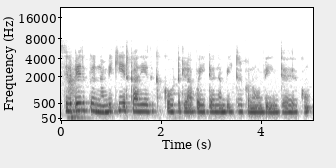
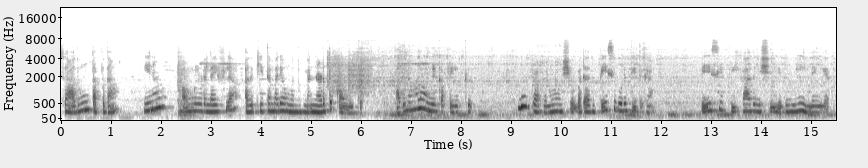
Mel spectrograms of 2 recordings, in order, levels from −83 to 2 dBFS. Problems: constant background noise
